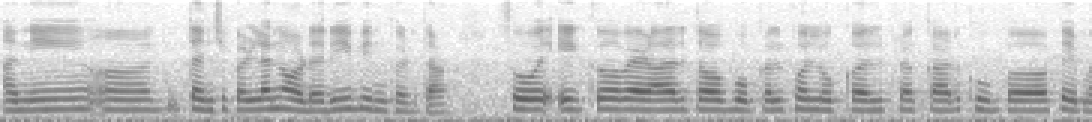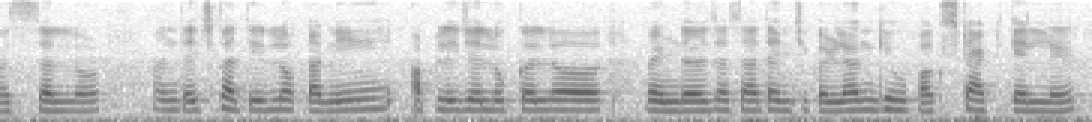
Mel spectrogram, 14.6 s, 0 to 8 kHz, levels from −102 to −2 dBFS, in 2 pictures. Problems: none marked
